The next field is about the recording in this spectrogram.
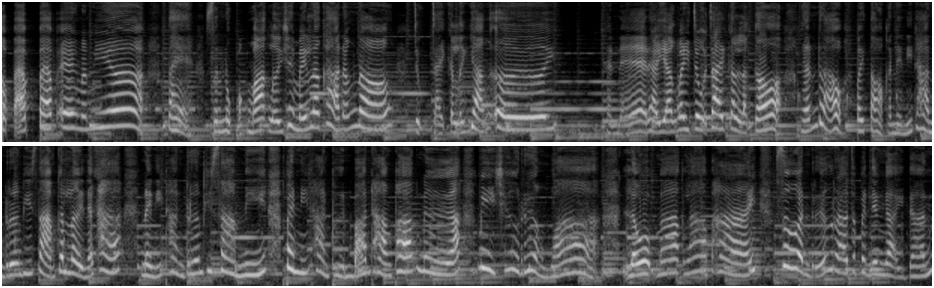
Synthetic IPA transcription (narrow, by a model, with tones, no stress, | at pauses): pɛ˦˥pːɛ˦˥p̚ʔeː˧ŋna˦˥ni˦˥˩ət̪ɛː˨˩ | sa˧nu˨˩k̚maː˨˩k̚maː˥˩k̚lɤː˧jt͡ɕʰa˦˥˩jma˦˥jla˧˩kʰa˦˥˩nɔ˦˥ŋnɔː˨˦˥ŋt͡ɕu˨˩k̚t͡ɕa˧jka˧nla˨˧˦ja˨˧˩ŋʔɤː˧j | t̪ʰa˧˩nɛː˧˥˩t̪ʰaː˧˩ja˧ŋma˥˩jt͡ɕu˨˩t͡ɕa˧jka˧nla˨˦˩kɔː˥˩ | ŋa˦˥nɾa˧wpa˧jt̪ɔː˨˩ka˧nːa˧jni˦˥t̪ʰaː˧nɾɯ˥˩əŋt̪ʰiː˥˩saː˩˦mka˧nlɤː˧jna˦˥kʰa˦˥ | na˧jni˦˥t̪ʰaː˧nɾɯ˥˩əŋt̪ʰiː˥˩saː˩˦mniː˦˥pe˧nːi˦˥t̪ʰaː˧npʰɯː˨˦˥nbaː˥˩nt̪ʰaː˧ŋpʰaː˥˩k̚nɯ˦˥ɐ | miː˧t͡ɕʰɯː˥˩ɾɯ˥˩əŋwaː˥˩loː˥˩p̚maː˥˩k̚laː˥˩p̚haː˨˩˦j | su˨˩ənɾɯ˥˩əŋɾaː˧wt͡ɕa˨˩pe˧nja˧ŋːa˧jna˦˥n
